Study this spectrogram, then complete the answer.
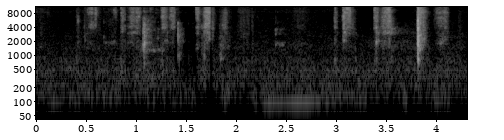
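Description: Tarot cards being shuffled by hand, soft riffling and sliding bursts with a few crisp snaps, quiet and close, repeating in short irregular spurts.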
